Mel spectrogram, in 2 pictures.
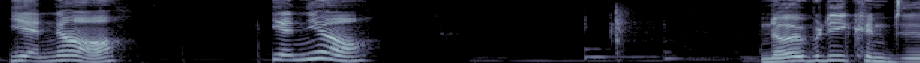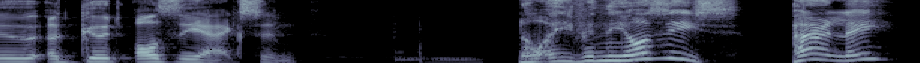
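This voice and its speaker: Dude streaming, goofy and dramatic, drawls a bit, voice bounces all over. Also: male voice, high voice, very animated, measured pace, long pauses, a little mellow, faint music behind. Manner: joking, theatrical, swears freely, slips into mock voices. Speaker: streamer and cameraman. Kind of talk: casual live-stream chat with viewers.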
